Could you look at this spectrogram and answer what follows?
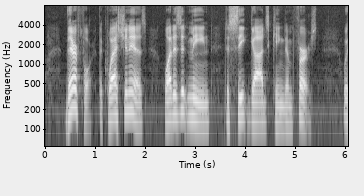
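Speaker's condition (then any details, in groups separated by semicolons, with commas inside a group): No condition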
